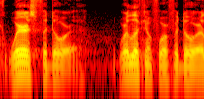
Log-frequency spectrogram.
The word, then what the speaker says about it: Fa'dorah: a bathroom and the locals were like where's Fedora we're looking for Fedora like is he coming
